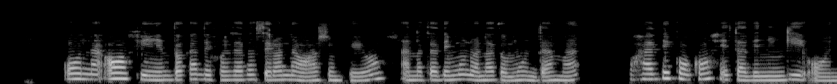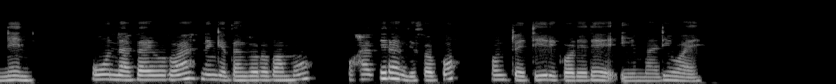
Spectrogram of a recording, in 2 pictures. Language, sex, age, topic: Oshiwambo, female, 25-35, agriculture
